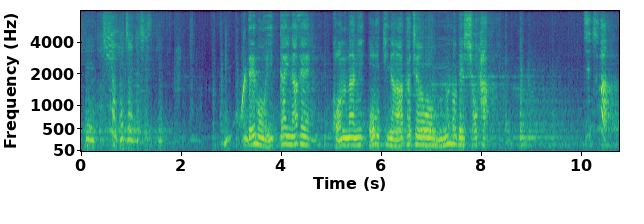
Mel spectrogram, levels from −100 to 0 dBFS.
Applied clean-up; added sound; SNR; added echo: neural separator model SepFormer DNS4.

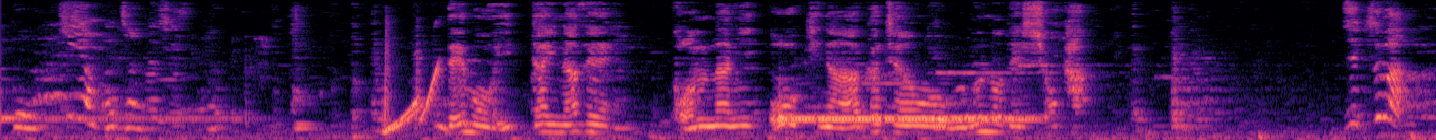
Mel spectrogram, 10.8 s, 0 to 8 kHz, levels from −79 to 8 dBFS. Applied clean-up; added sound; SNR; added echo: classical method WPE with log-MMSE.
